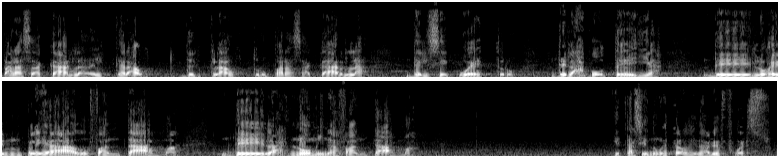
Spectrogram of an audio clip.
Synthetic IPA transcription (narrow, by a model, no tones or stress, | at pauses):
paɾasakaɾlaðe̞lkaw | d̪e̞lklawst̪ɾopaɾʔasakaɾla | ðe̞lse̞kwe̞st̪ɾo̰ | ðe̞lazβo̞t̪e̞ʝas | ðe̞lo̞se̞mple̞aðo̞sfant̪asmas | d̪e̞lasnõmĩnasfant̪asmas | e̞ht̪asjend̪uŋe̞st̪ɾaoɾðinaɾjoesfwḛɾso̥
